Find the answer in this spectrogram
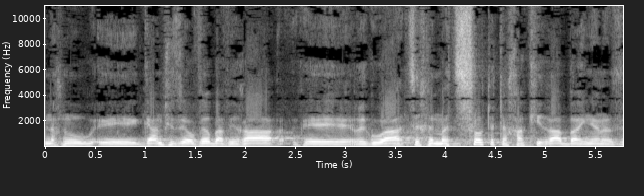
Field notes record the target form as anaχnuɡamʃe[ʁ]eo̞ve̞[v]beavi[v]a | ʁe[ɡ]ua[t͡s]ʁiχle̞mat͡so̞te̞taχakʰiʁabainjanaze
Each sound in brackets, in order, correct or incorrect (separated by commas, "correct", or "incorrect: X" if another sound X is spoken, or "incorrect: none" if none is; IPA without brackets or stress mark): incorrect: z, incorrect: ʁ, incorrect: ʁ, correct, correct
